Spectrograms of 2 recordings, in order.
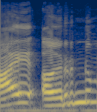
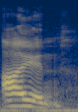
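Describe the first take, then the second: First: The r sound is clearly pronounced. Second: The r sound is dropped. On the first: The speaker calls it wrong. "मत बोलो" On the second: The speaker calls it right. "But तुम आर को दबा दो"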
